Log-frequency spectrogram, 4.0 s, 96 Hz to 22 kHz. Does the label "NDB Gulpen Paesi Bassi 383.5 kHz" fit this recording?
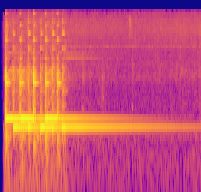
No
